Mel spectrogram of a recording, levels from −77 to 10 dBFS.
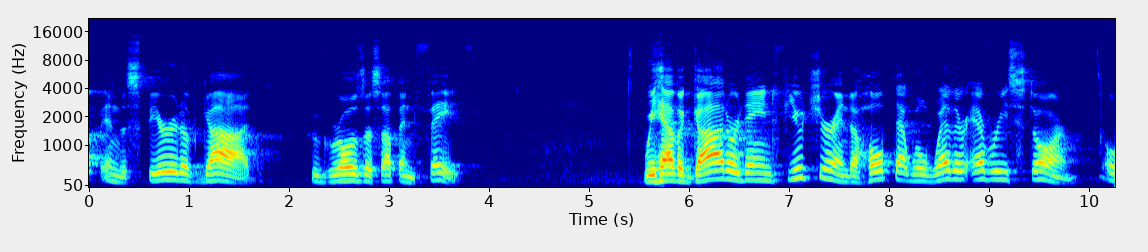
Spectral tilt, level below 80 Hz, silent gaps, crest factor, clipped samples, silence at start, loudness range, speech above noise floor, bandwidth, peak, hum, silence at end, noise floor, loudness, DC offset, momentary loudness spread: -5.5 dB/octave; -86 dBFS; none; 20 dB; under 0.1%; 0 s; 8 LU; 47 dB; 13.5 kHz; -2 dBFS; none; 0 s; -67 dBFS; -21 LUFS; under 0.1%; 17 LU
